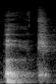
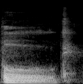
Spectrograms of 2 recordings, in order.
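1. 这个元音很短，嘴巴小而放松。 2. 这个元音发音时嘴唇向前撅出。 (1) "非常小的小口" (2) "把嘴撅起来去说"

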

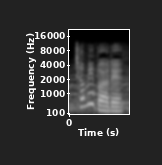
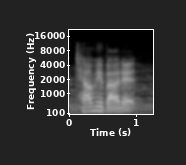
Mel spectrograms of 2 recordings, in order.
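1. 听起来真诚又好奇。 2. 听起来讽刺又带点冷嘲。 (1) "通常我真的是想要让你告诉我吧" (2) "我真正的意思可真不是让你告诉我"

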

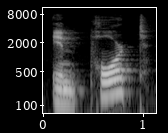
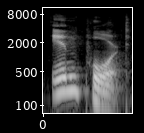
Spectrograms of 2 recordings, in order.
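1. 重音在第二个音节上。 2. 重音在第一个音节上。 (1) "import 表示那个动作去进口了什么什么东西" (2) "import 对于什么什么产品的进口啊"

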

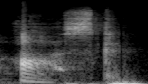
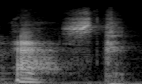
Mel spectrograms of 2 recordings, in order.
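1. 这个元音是长而开口的 'ah'。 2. 这个元音是宽而扁的 'a'。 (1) "英式发音读成ask" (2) "美国人口型奔放一些，由R 变成A 读成ask"

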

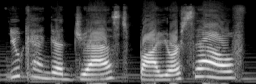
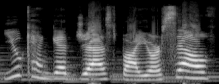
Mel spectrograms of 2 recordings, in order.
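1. 听起来是惊喜又开心的。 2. 听起来是坚定、就事论事的。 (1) "高兴之余啊，我们可以说" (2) "现在我们换个语气，比如孩子大了，应该自己穿衣服了。"

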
